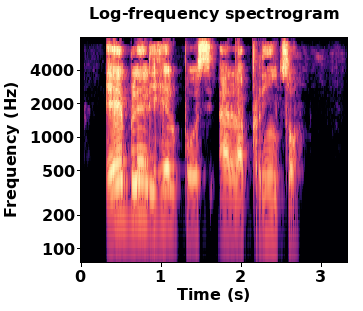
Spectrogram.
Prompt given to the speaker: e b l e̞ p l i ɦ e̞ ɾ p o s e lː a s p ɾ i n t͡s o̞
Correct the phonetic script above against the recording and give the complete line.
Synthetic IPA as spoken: e b l e̞ l i ɦ e̞ l p o s a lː a p ɾ i n t͡s o̞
